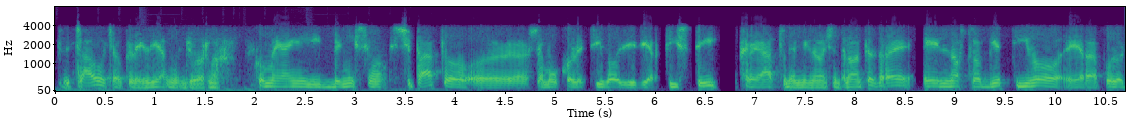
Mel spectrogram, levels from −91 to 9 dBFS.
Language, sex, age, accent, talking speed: Italian, male, 50-69, native, 125 wpm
